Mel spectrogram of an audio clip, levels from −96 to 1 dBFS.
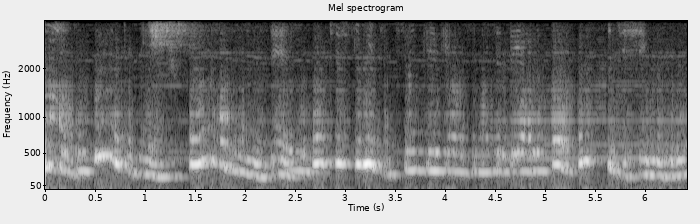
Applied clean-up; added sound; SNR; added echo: neural separator model SepFormer DNS4.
